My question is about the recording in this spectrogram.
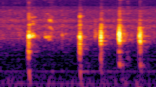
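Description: A man's stifled laughter: a series of short breathy bursts, about four of them, each cut off sharply.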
